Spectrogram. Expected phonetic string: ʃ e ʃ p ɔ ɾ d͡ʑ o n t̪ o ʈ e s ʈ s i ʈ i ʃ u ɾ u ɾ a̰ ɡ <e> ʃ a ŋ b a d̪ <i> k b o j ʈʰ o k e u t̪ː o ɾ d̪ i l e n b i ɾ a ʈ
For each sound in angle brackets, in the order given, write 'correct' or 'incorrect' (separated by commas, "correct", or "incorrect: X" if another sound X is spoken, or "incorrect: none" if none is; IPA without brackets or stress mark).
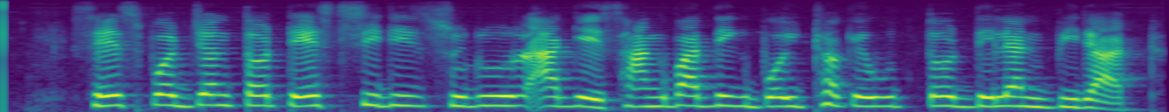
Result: correct, correct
